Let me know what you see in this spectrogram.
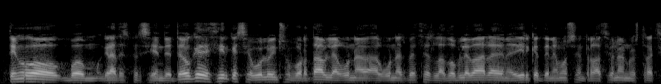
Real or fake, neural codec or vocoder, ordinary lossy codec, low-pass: real; none; none; 7.2 kHz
